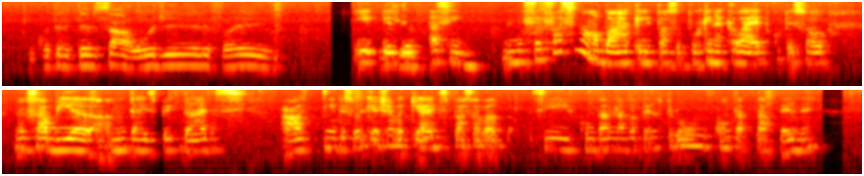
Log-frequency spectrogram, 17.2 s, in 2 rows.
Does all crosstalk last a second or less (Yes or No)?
Yes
